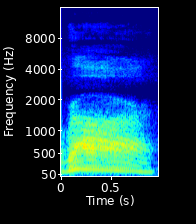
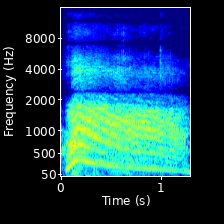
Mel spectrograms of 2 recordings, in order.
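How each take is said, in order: First: Low, gentle mock growl, half-hearted; lower softer wolf growl. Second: Big playful growling roar; wolf roar. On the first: Coach coaxing shy wolf with a quiet growl. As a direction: murmur a little low rawr. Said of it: "Can you make that voice for me". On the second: Coach asking the wolf actor for a roar. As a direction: roar it out like a hammed-up hungry wolf. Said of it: "Wolf, can you go". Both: Shown as a demonstration.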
